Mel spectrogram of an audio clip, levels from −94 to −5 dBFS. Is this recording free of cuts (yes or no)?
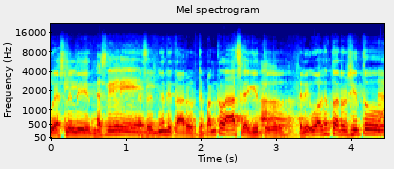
no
